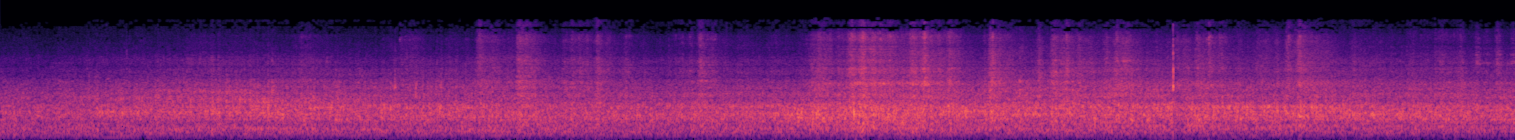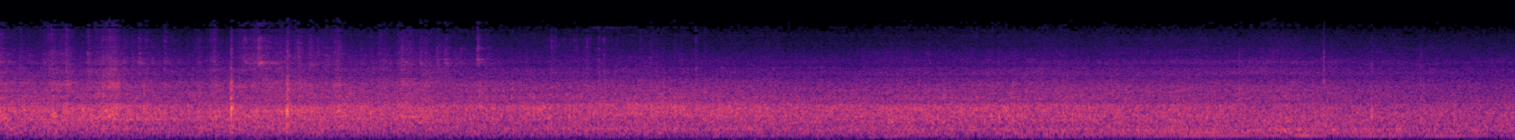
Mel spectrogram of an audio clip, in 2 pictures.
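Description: A passing vehicle rattling along the street: a steady rush that swells about eight seconds in, with a quick run of rattling clicks through the middle, then slowly fades.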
